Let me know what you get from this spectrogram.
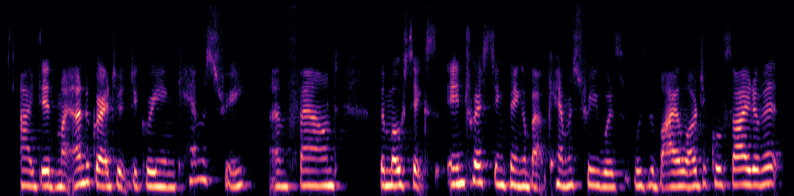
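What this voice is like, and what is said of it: British English accent. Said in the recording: “As you can probably hear, I have an accent a little bit. And so I'm British.”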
